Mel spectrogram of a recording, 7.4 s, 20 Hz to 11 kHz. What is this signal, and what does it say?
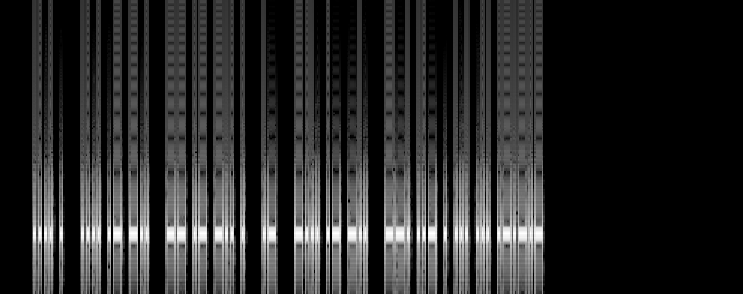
Morse code, heard as a keyed tone, about 44 wpm, 700 Hz. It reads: HE HAD MADE A BAD GUESS.
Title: Sentences from Top 1500 Words 45wpm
